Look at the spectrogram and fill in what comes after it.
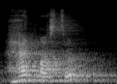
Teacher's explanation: Stress master, not head, because it is an exception.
